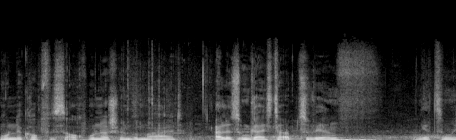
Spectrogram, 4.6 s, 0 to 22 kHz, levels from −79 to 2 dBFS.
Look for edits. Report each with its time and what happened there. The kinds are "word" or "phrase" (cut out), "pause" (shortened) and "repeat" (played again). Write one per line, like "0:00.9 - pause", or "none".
none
